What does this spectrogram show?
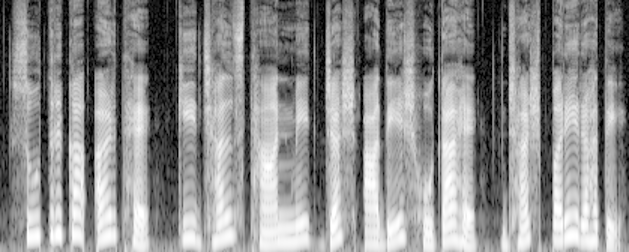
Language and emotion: Hindi, neutral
